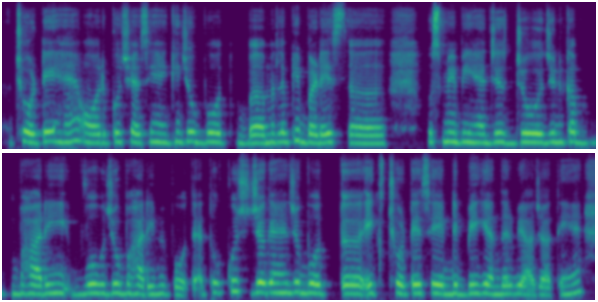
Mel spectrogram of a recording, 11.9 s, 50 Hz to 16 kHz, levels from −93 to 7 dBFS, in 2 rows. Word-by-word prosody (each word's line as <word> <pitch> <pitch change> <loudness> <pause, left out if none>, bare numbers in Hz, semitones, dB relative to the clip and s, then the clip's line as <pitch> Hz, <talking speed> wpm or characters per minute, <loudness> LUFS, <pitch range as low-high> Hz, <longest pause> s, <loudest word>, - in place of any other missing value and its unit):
छोटे 240 -1 +4
हैं 230 +1 -3
और 210 0 0
कुछ 230 +1 +1
ऐसे 215 +2 -1
हैं 220 -2 -2
कि 235 - -7
जो 240 - +2
बहुत 225 0 0
ब 195 -1 -3 0.2
मतलब 220 +1 -2
कि 270 - -2
बड़े 210 +1 +3
स 215 -1 -2
अ, 195 -1 -1 0.4
उसमें 235 0 +5
भी 225 +1 -1
हैं 215 -1 -2
ज 225 +3 0 0.2
जो 225 -1 +6
जिनका 220 +2 -2 0.4
भारी 220 +1 -1
वो 225 +1 +2
जो 230 +2 -1
भारी 205 -2 -3
भी 210 +1 -6
बहुत 180 -3 -6
हैं। 280 - -4
तो 240 - -3
कुछ 270 -3 -3
जगह 245 0 +6
हैं 235 - -1
जो 250 +2 0
बहुत 220 -1 0
अ, - - +5
एक 215 0 +1
छोटे-से 220 0 +3
डिब्बे 215 +1 -1
के 225 - +2
अंदर 205 0 -1
भी 215 - 0
आ - - -2
जाते 190 0 -6
हैं, 225 +5 -5
220 Hz, 220 wpm, -22 LUFS, 210-230 Hz, 0.4 s, जो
